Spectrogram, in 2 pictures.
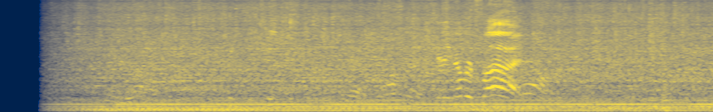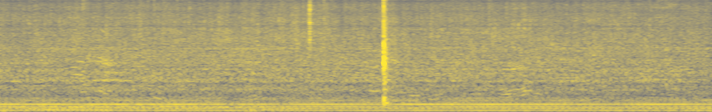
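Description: Large charter boat's engines idling at the dock: a steady low drone with a constant hum, unchanging throughout. A single sharp click sounds near eleven seconds in.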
